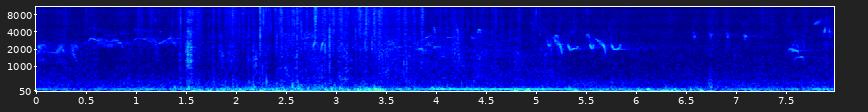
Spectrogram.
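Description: Scattered thumps and rustles of footsteps on grass and a handheld phone being moved, with small birds chirping in short runs in the background, near the start, midway and near the end.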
